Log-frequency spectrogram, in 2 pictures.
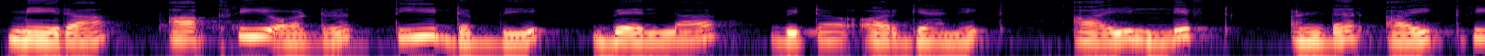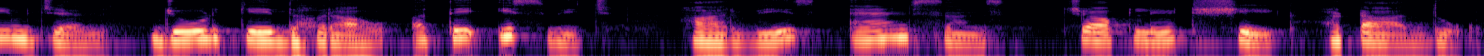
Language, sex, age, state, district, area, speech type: Punjabi, female, 45-60, Punjab, Jalandhar, urban, read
